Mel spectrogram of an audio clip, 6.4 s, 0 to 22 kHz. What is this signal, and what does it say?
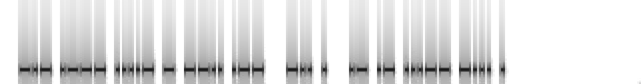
Morse code, heard as a keyed tone, about 34 wpm, 700 Hz. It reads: KJ4TZW DE AA3BE
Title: USA Callsign DE Callsign 35wpm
